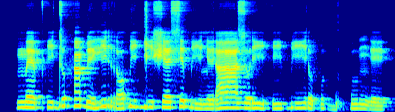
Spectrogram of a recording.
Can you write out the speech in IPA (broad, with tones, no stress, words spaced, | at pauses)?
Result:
mɛ˨pʰi˨ dʊ˦hã˦ɓe˨ji˦ rɔ˨˦ɓi˦ ɡi˦ʃɛ˦ sɪ˦ɓi˨lɪ˨ ɾaː˦ zʊ˦ɾiː˦˨hiː˦ ɓiː˦ɾʊ˨pʊ˦˨ɡ͡bʊ˨ k͡pu˦ ŋe˦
